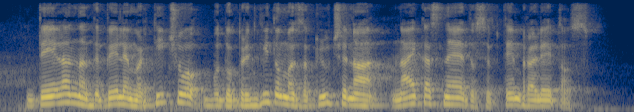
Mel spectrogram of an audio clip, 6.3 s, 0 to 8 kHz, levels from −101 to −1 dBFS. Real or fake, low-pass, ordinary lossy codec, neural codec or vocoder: fake; 7.2 kHz; none; codec, 16 kHz, 8 kbps, FunCodec, trained on LibriTTS, 25 frames a second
